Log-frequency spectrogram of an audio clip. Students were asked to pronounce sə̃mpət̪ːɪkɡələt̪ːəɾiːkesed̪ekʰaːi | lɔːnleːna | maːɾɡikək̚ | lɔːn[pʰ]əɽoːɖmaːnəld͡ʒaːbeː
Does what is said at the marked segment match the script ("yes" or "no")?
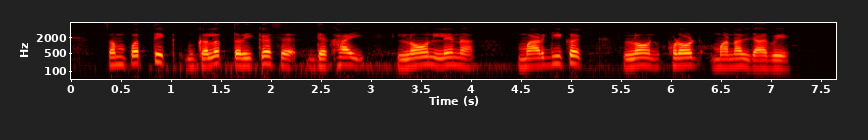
yes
